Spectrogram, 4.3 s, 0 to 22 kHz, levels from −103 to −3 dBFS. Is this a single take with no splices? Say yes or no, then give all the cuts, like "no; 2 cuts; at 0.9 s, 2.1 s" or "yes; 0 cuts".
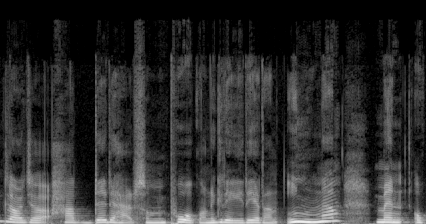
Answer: yes; 0 cuts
